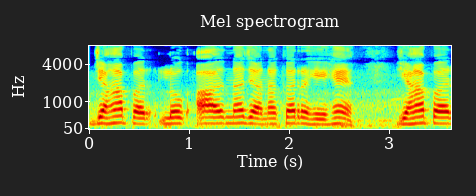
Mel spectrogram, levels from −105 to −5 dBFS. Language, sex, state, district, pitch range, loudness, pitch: Hindi, female, Delhi, New Delhi, 200-225 Hz, -15 LUFS, 215 Hz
